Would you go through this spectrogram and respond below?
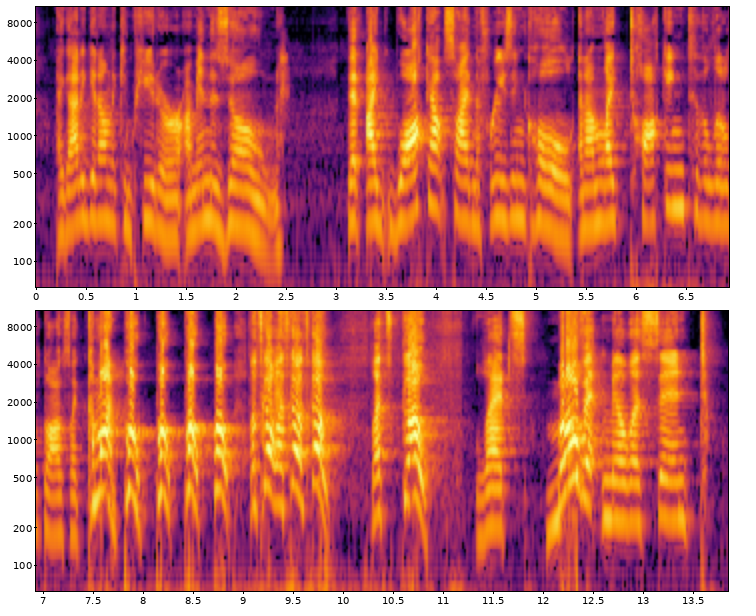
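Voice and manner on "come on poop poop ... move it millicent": over-the-top, very loud, shrill, impatient shouting. Describing taking the dogs out at three in the morning, retelling impatient yelling at the dog. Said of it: "ridiculously over the top in terms of being completely impatient".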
